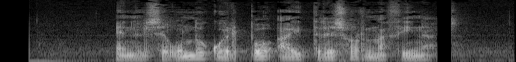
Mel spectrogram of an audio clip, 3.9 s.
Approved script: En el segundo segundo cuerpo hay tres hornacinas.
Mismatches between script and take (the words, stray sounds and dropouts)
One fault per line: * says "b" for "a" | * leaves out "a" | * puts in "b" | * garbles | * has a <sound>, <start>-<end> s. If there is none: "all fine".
* leaves out "segundo"
* has a dropout, 3.3-3.4 s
